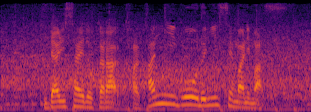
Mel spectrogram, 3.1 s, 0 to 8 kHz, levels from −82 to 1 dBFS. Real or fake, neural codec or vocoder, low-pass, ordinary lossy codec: real; none; 7.2 kHz; none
